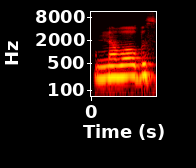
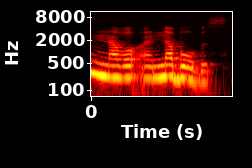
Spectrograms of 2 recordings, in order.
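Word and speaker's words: nawab: Company वाले हैं, उनको नवाब्स पढ़ना नहीं आता था। ये क्या बोलते थे? ये बोलते थे नबोब्स। ये इसको पढ़ते थे नबोब्स। तो एक्चुअली ये नवाब है, तो ये स्पेलिंग मिस्टेक नहीं है यहाँ पे।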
